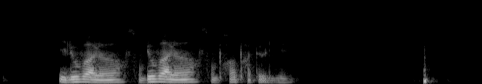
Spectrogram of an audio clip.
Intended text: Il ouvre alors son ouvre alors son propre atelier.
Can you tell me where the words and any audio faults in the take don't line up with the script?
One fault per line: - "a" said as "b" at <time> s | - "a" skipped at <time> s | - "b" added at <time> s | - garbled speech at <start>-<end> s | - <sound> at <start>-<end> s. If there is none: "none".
none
